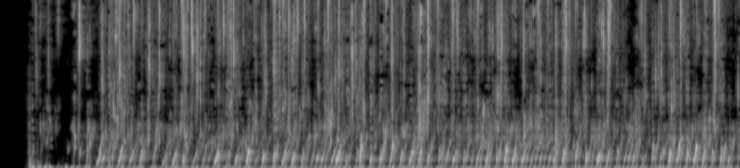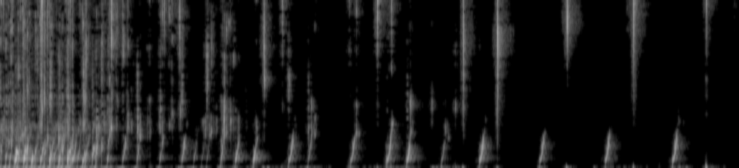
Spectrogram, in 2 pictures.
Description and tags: water bubbles in bottle
Submerging a plastic water bottle into some water. Lots of bubbling.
